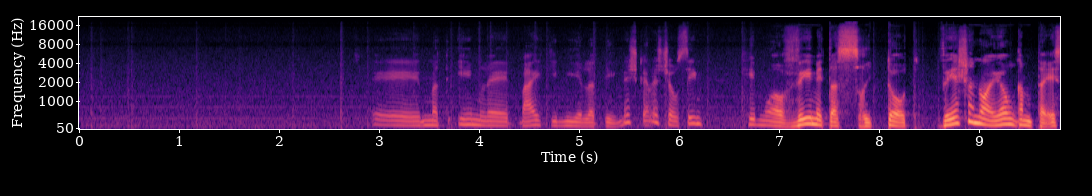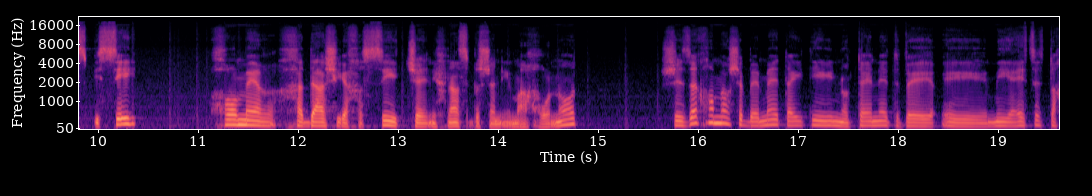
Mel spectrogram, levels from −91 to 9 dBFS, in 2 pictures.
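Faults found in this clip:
Automatic gain falling. Level sinks at 6.81–7.41 s (about 8 dB), 7.95–10.42 s (about 5 dB), 11.21–14.84 s (about 6 dB), 15.77–19.2 s (about 4 dB). Room noise drops with speech. Capture AGC cutting gain on loud input or strong background noise. Talker movement near 7 s.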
